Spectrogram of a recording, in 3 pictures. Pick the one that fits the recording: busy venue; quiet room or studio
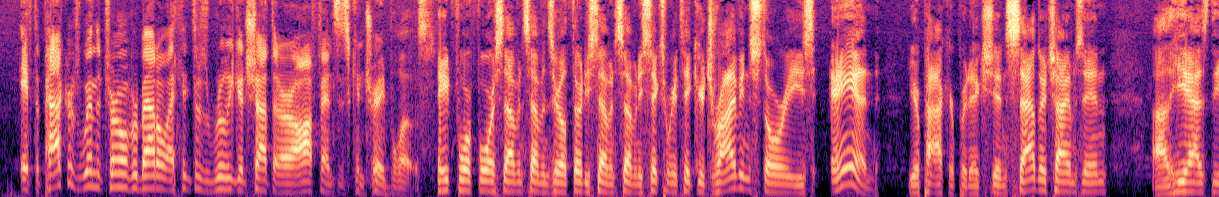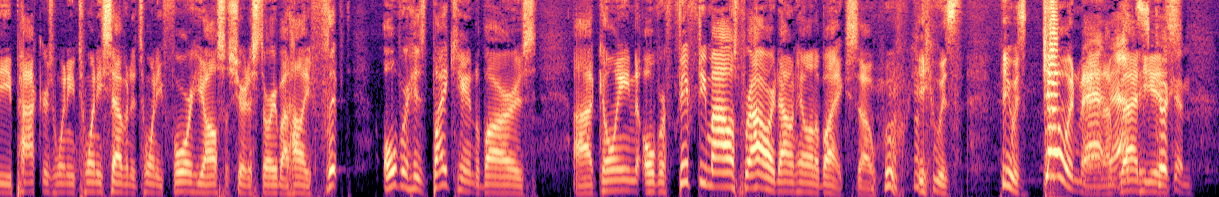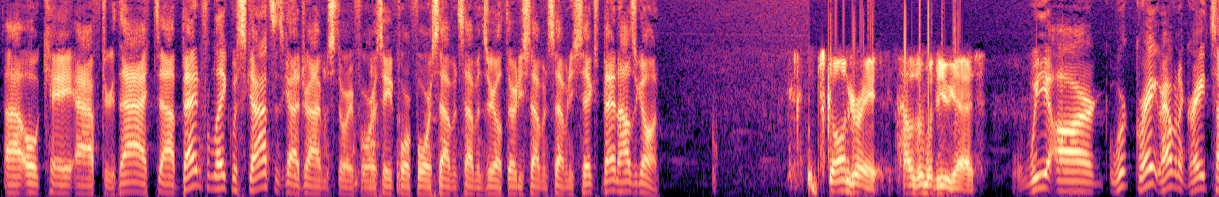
busy venue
